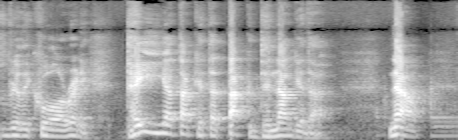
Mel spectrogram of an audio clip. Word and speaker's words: Dheya Takheta Tak Dhena Geda: Dheya Takheta Tak Dhena Geda. Now, I'm going to say it slowly so you can catch all of the syllables.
